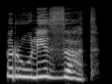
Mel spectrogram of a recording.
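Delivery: sharp high cursed outburst; swearing. A narrator's reading. Elis swearing after turning the corner, loud and high. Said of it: "выругалась она".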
